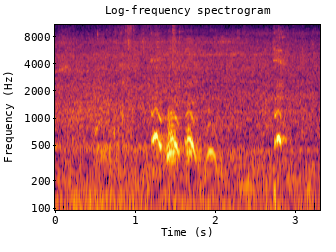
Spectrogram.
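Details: Siberian Huskies at a lake in a Colorado dog park, playing and swimming during a road trip: a short burst of high, bending whines and yips clustered together, then one more yelp after a pause, over low background rumble.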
